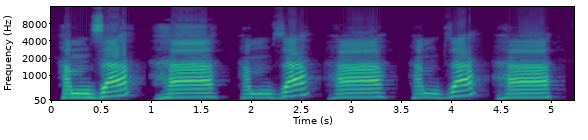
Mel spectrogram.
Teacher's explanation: یہ 2 حروف حلق کے نچلے حصے سے ادا ہوتے ہیں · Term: اقصی حلق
